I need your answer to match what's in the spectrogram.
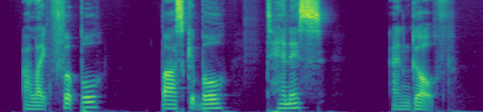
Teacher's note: on the first three my voice is going up in pitch and on the last one my voice is going down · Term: rising intonation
